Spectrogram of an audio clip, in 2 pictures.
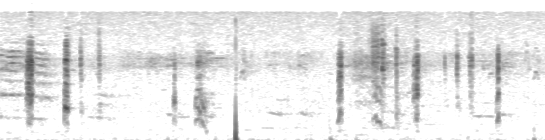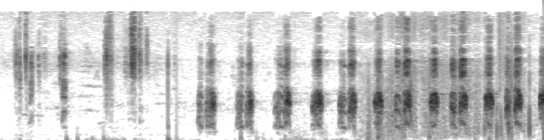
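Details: Male chukar partridge in a hunting recording: sparse clicks and soft isolated notes at first, then a rising burst of loud, repeated clucking chuk calls that grows denser toward the end.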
